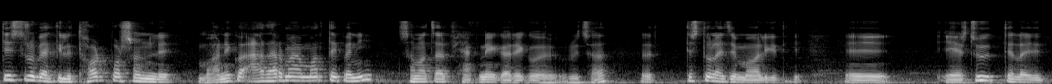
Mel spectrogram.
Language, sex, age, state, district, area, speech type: Nepali, male, 45-60, West Bengal, Darjeeling, rural, spontaneous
